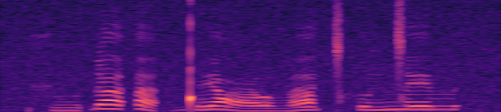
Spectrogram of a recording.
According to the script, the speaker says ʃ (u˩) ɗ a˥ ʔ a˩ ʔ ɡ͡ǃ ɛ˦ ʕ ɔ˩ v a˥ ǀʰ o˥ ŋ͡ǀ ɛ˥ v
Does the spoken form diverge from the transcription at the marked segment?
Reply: no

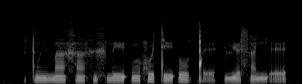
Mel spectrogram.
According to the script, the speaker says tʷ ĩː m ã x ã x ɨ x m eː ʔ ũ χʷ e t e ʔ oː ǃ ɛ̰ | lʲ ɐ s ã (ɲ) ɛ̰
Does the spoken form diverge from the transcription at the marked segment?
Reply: no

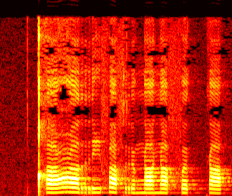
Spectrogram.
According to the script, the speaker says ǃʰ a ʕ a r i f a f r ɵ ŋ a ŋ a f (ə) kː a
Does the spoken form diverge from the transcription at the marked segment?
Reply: no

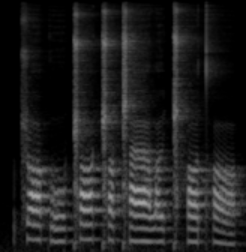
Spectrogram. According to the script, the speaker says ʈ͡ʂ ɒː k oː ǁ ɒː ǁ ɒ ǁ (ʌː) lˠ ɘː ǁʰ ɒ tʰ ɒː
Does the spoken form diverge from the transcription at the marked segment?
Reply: yes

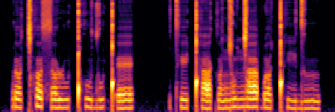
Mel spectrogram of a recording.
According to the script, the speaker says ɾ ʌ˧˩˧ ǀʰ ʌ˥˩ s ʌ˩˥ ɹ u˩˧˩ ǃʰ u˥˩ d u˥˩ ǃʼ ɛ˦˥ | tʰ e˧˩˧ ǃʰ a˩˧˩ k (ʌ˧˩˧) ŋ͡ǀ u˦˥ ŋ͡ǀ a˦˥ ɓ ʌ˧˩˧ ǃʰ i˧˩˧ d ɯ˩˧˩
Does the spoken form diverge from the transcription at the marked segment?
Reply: no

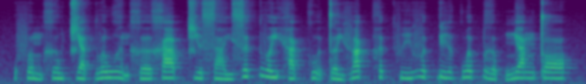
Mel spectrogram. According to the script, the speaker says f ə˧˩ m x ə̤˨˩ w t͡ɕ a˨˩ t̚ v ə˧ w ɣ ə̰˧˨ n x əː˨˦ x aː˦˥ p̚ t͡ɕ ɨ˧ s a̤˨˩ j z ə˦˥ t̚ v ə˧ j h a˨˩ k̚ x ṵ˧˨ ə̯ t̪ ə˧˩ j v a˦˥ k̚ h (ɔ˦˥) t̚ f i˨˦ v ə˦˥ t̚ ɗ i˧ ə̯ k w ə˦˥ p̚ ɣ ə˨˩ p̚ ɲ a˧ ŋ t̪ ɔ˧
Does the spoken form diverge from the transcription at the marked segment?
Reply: yes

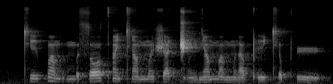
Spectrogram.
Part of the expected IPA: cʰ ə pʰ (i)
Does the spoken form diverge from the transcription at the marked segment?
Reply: yes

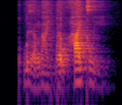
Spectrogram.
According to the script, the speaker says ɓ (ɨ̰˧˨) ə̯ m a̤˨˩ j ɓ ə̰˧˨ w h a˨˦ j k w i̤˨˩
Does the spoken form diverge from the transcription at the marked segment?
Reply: yes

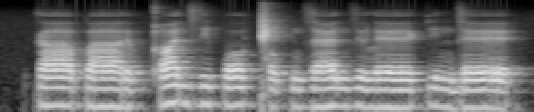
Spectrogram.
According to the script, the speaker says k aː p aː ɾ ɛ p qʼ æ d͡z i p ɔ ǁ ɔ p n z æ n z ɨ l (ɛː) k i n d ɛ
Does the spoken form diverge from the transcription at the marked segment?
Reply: no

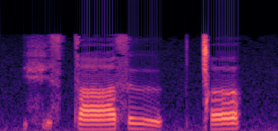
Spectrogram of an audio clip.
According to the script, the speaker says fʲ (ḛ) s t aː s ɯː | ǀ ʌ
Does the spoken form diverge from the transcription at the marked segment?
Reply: no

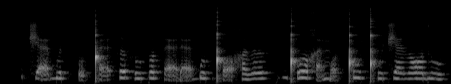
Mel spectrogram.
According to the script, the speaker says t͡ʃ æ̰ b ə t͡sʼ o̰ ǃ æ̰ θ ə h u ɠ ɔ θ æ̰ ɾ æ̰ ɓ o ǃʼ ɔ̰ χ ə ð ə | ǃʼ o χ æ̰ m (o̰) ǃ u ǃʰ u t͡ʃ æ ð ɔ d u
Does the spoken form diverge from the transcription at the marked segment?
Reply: yes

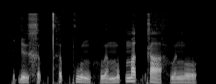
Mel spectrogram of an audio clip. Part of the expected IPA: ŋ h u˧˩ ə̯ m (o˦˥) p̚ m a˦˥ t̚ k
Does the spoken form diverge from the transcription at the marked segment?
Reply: no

